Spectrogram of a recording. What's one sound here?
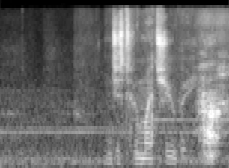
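A man asks a question sharply.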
